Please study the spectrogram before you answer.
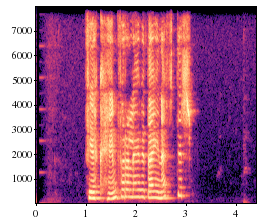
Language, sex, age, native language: Icelandic, female, 50-59, Icelandic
